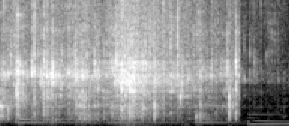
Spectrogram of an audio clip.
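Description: Green chillies and curry leaves with mustard seeds fry in hot oil in a pan, giving a bright crackling sizzle with sharp pops and spatters that suddenly cuts off near the end, leaving a faint hum.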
